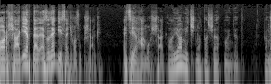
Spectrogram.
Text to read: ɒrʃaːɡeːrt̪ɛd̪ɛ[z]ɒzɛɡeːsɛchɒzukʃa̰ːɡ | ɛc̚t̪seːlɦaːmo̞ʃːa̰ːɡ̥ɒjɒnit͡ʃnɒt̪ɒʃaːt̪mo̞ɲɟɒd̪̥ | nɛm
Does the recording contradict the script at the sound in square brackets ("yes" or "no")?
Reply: no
